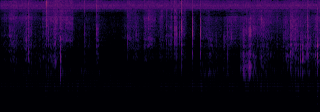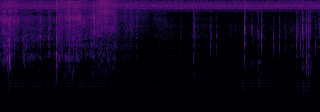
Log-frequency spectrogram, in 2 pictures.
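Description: Hard black plastic claws tap and scratch a small, closed, hollow silver foil-covered cardboard Ray-Ban sunglasses box with contents inside as it is held and turned. Quiet, dry crinkly taps and scratchy rasps come in bursts over a steady low hum, each click dying away almost at once.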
